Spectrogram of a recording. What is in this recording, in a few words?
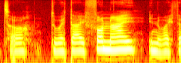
"ffoonau", Welsh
